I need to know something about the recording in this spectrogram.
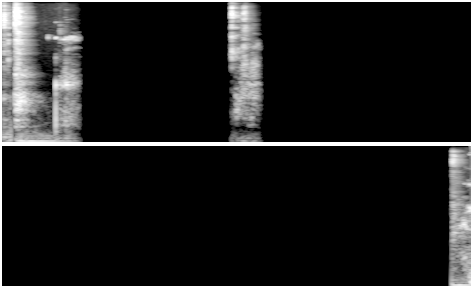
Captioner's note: silence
